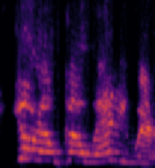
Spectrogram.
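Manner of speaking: put-on sharp, high, yelled delivery. Speaker retells a woman in jail shouting at them: imitating someone shouting. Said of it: "and she's shouting at me".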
